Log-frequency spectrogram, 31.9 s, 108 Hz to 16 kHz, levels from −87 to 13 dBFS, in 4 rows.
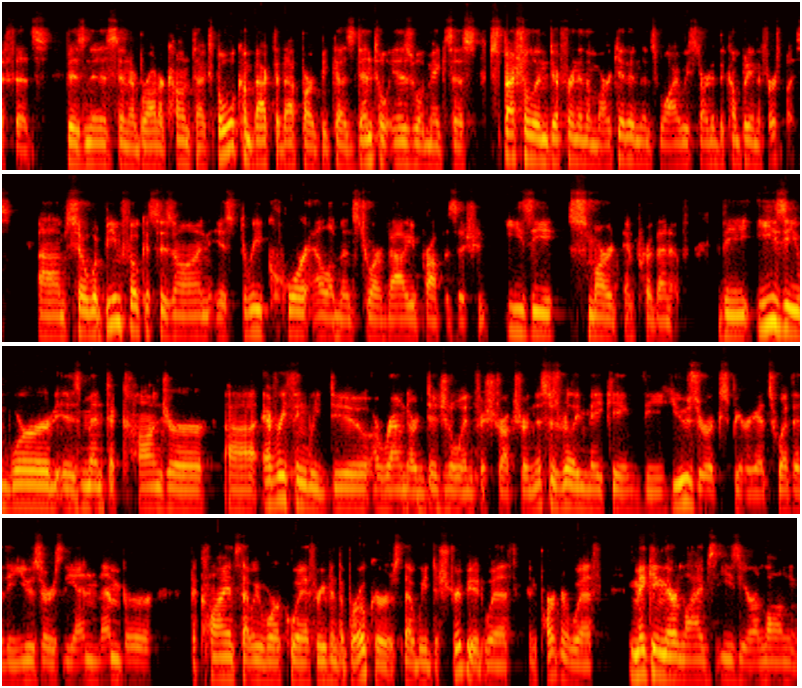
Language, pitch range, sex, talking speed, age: English, 115-135 Hz, male, 200 wpm, 20-39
